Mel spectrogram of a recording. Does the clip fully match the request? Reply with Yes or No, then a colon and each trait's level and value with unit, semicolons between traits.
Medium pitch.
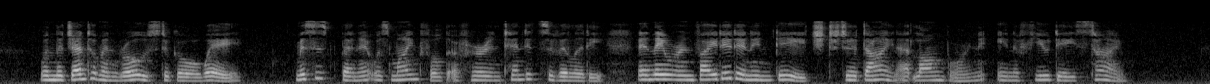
No: high, 200 Hz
